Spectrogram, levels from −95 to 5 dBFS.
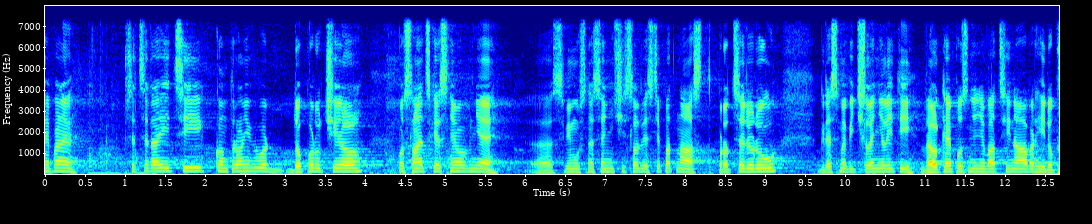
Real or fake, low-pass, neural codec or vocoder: real; 7.2 kHz; none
